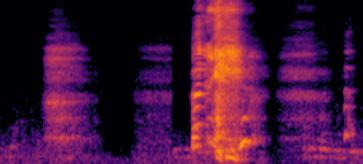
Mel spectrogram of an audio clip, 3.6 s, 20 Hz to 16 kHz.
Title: Red-haired girl crazy sneezing fit pt. 2 edit loop 4 ½ minutes. #girlsneezes #sneezing #allergy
